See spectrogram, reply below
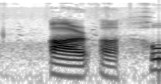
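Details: Swans give loud, nasal honking calls, one long note, a shorter one and the start of a third, rich and bugle-like, heard in early January at Ridgefield National Wildlife Refuge, Washington, on a morning with swans heard and seen flying around.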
